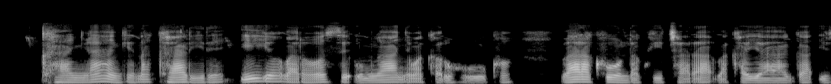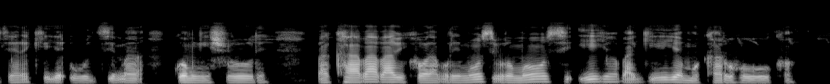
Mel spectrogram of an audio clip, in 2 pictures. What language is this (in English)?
Rundi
